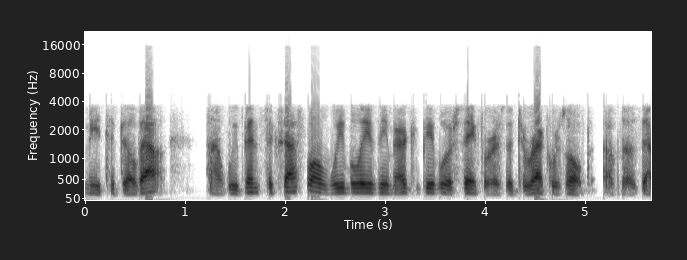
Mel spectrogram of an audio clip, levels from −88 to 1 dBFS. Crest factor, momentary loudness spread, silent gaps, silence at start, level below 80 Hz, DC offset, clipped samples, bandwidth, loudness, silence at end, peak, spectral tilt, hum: 16 dB; 10 LU; none; 0 s; -62 dBFS; under 0.1%; under 0.1%; 9.4 kHz; -17 LUFS; 0 s; -2 dBFS; -7 dB/octave; none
